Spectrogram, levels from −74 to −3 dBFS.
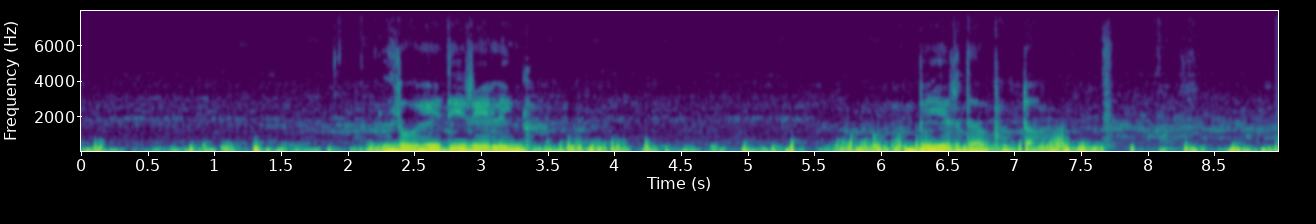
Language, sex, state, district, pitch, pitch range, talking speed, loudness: Punjabi, male, Punjab, Kapurthala, 125 Hz, 125-135 Hz, 40 wpm, -16 LUFS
